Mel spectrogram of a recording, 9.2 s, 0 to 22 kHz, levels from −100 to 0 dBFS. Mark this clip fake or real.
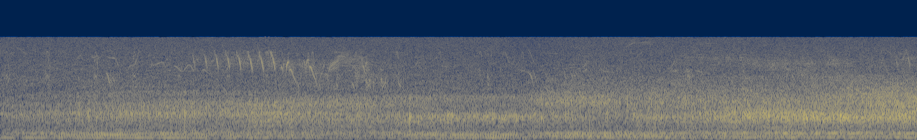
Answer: real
